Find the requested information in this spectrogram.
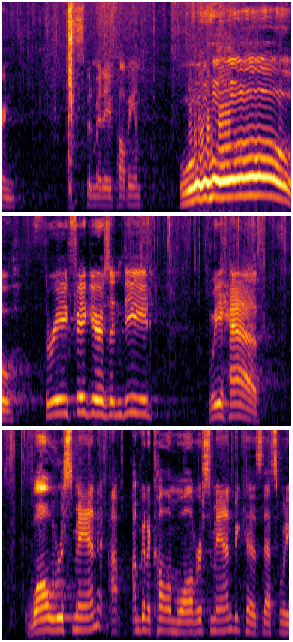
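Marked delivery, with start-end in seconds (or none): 2.4-9.1 much louder and higher, a drawn-out showman's announcement; excited reveal. Real, not acted. Host unboxing the package, thrilled to find three figures. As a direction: unveil the prize like a game-show host.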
